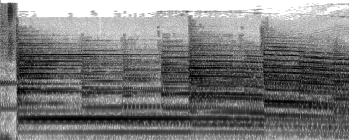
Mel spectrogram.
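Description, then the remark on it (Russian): Clock tower chimes strike at New Year, ringing out a slow sequence of about six loud, resonant bell strikes at uneven intervals, each tone sustaining and overlapping the next, with no voices. “Никто, конечно, не отменял обязательные обряды типа выпить пепел от сгоревшего желания на бумаге и подбой курантов.”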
